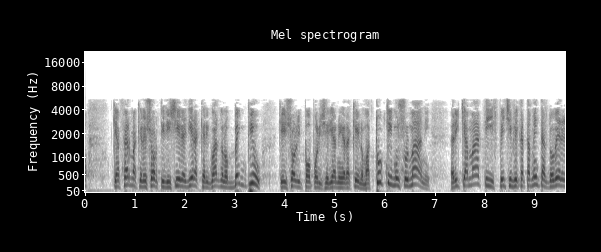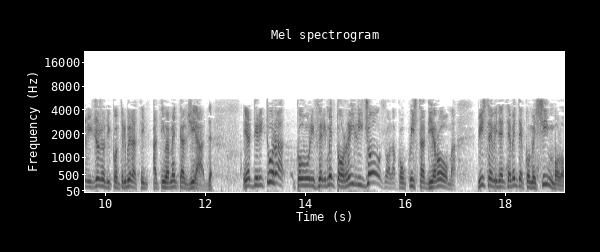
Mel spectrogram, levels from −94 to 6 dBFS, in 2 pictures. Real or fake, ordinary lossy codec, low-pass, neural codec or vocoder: real; MP3, 48 kbps; 5.4 kHz; none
